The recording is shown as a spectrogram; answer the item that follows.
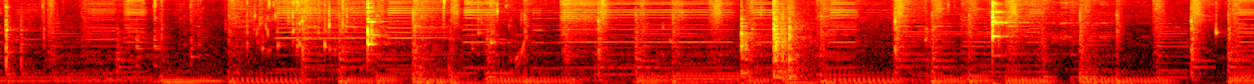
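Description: Background music, with several clinks of a metal utensil against a dish as chicken soup is served.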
